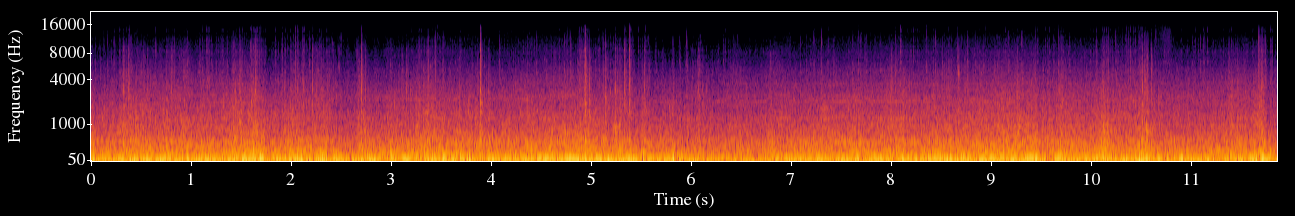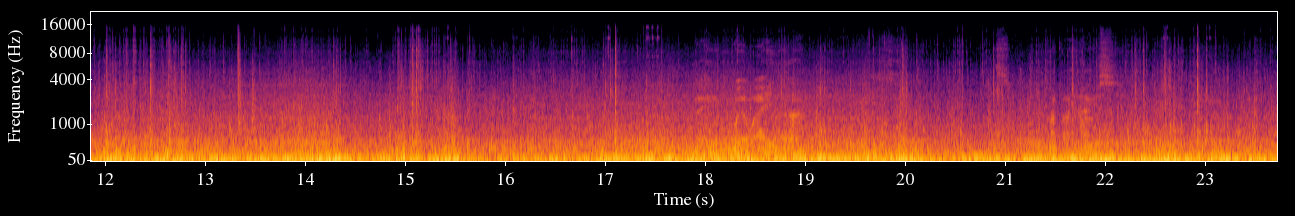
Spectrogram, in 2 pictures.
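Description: Suzuki Jimny heard from inside the cabin while driving slowly over a rough gravel track: a steady low engine and tyre rumble with frequent knocks and rattles as it rides over stones and bumps.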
